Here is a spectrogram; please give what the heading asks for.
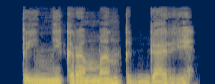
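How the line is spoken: Muttering boy. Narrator (Russian): пробормотал мальчишка

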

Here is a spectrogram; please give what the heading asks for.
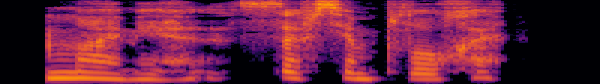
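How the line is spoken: Quiet young woman. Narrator (Russian): так же тихо ответила девушка

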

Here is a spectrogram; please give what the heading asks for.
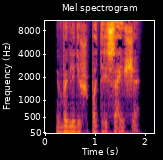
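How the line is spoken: Whisper. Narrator (Russian): прошептал он

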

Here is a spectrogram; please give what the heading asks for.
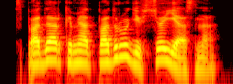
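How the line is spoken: Grumbling. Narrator (Russian): проворчал Арчи

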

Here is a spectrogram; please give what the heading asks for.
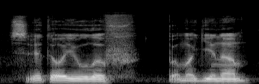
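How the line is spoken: Quiet. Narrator (Russian): тихо сказал Лавранс

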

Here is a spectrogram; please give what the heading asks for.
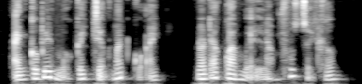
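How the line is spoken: Soft, sulky. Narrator (Vietnamese): Ái Dương khẽ dỗi hờn

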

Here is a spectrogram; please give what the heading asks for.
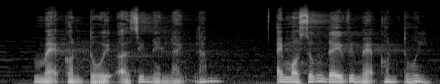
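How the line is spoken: Eerie whisper. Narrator (Vietnamese): Giọng của Hạnh Nguyệt bắt đầu thì thào vang lên

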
